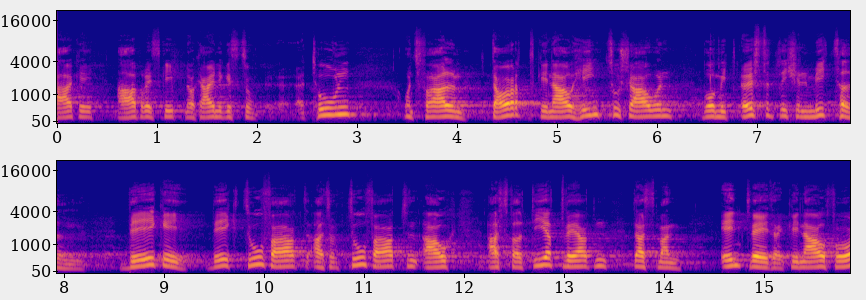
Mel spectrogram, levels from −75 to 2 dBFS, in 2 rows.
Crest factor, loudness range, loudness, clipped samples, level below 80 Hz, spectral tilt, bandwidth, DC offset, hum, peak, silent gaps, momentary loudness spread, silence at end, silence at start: 20 dB; 3 LU; -21 LUFS; under 0.1%; -76 dBFS; -5.5 dB/octave; 12.5 kHz; under 0.1%; none; -2 dBFS; none; 14 LU; 0 s; 0 s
